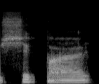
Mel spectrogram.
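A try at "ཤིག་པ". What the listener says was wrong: High tone, obviously high tone. Shikpa.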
